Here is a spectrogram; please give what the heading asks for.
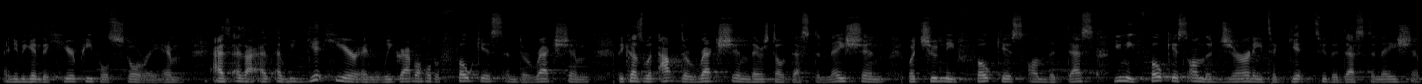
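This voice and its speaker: Bright-voiced preacher in his thirties. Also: normal speed, hardly any pauses. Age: 30s. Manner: energetic preaching, rising loud and high for emphasis, repeats key lines. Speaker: pastor. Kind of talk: sermon. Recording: hall reverb.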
